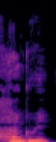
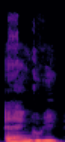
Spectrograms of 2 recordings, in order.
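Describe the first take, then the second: First: «Hungry» with an audible breathed H; pronounced H. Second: «Angry» starting straight on the vowel. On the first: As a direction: start «Hungry» on a puff of air. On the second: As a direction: open «Angry» without any puff of air. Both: Shown as a demonstration. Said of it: "la seule chose qui différencie deux mots".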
